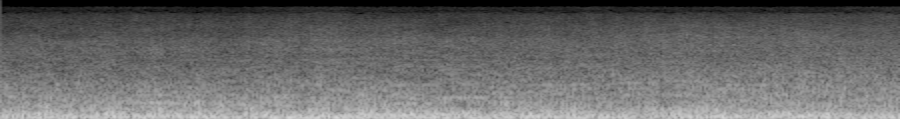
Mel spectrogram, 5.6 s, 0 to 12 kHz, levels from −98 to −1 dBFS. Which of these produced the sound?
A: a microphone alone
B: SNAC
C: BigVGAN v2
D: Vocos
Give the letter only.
B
